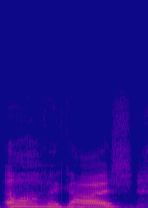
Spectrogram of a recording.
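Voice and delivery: normal talking voice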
